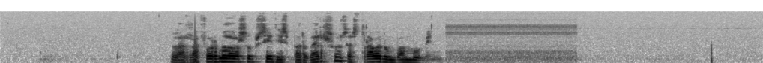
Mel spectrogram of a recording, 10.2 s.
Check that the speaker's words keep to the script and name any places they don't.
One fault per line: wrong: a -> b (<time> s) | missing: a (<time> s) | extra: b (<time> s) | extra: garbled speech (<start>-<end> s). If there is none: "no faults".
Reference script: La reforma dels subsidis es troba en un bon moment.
extra: perversos (4.0 s)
